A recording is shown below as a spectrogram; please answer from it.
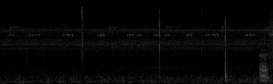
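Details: Crickets on rural land near a swampy pond chirp in steady, repeated high pulses, rising and falling, during a drought, with a few sharp crackles from a sizzling campfire.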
